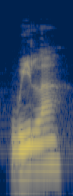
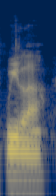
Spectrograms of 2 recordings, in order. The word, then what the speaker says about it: Huila: And I think it's pronounced, I always mess this up, Huila. I think it's Huila, but it looks like it says Julia.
